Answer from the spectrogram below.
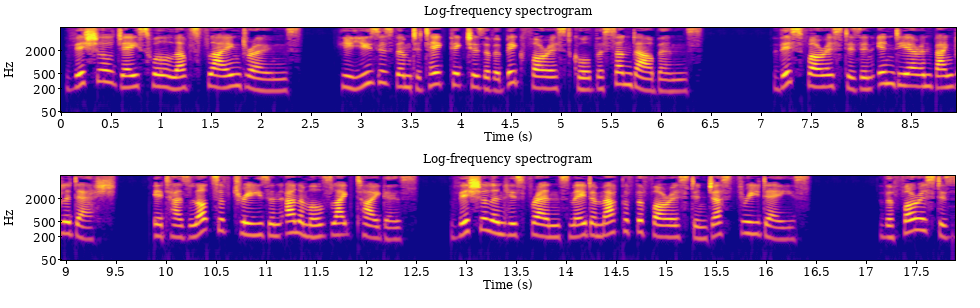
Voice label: English Beginner FAST Reading; Vishal Jaiswal and His Drone Adventures in Sundarbans

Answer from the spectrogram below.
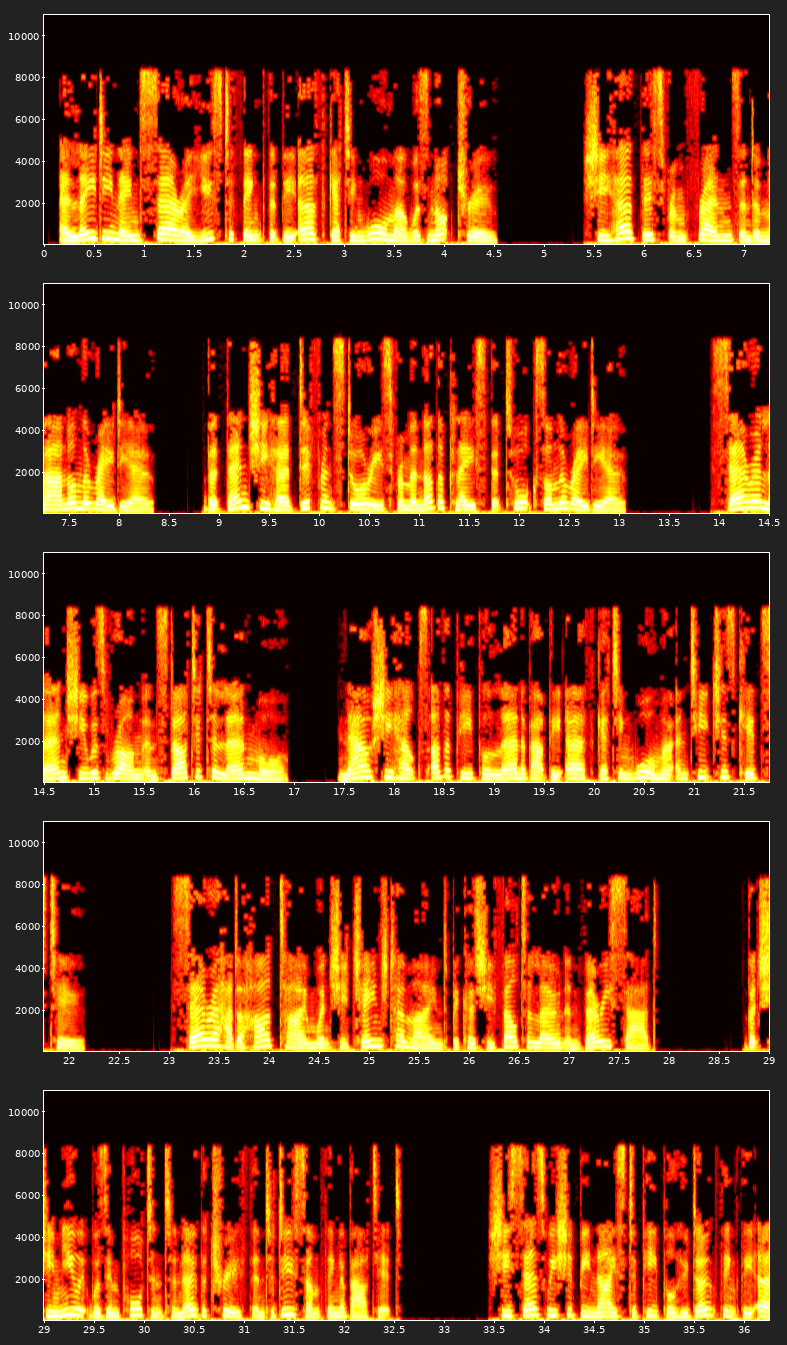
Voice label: English Newsroom Beginner NORMAL Reading; Sarah Learns About Global Warming and Teaches Others

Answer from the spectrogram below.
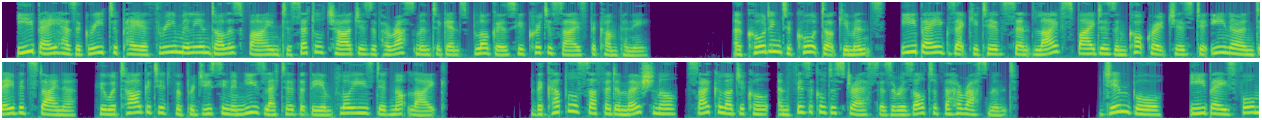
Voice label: Advanced FAST Reading, English; English Newsroom; eBay to Pay 3 Million Fine for Harassment Charges; eBay has agreed to pay a $3 million fine to settle charges of harassment against bloggers

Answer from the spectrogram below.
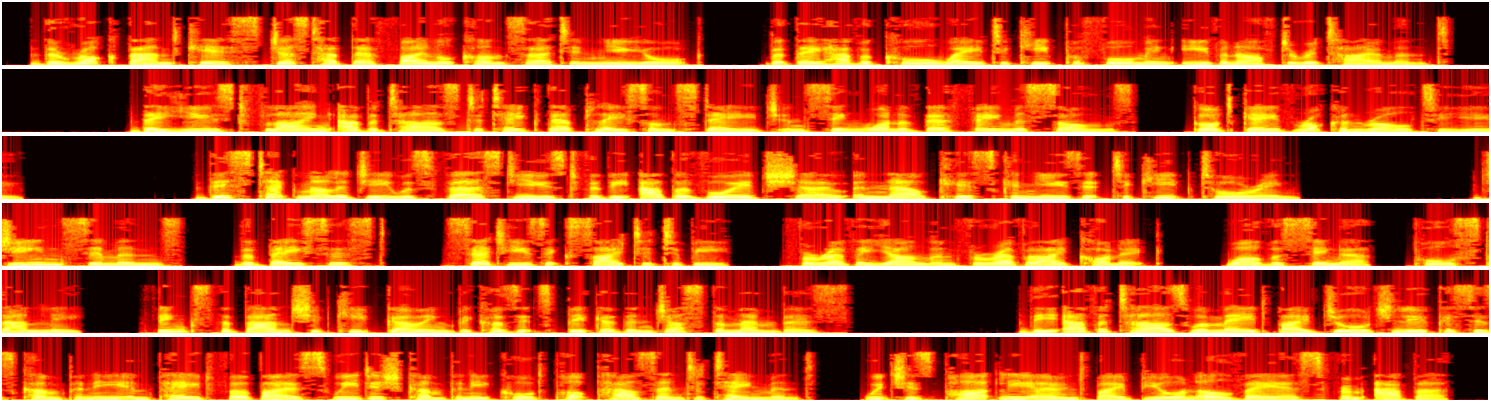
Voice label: Upper Intermediate NORMAL Reading, English; English Newsroom

